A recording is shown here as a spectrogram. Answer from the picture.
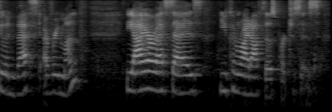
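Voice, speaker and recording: A woman with an American accent speaks in a normal speaking voice, fairly high-pitched, at a moderate pace with fairly even intonation. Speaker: essential oils business team leader. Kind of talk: live stream tutorial. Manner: casual, chatty.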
